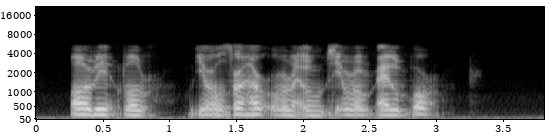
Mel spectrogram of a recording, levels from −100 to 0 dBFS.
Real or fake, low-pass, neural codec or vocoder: fake; 5.4 kHz; autoencoder, 22.05 kHz, a latent of 192 numbers a frame, VITS, trained on many speakers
